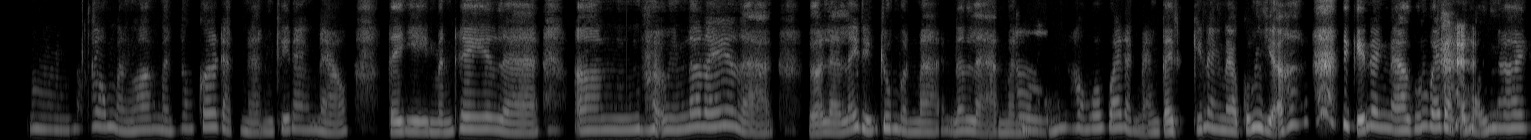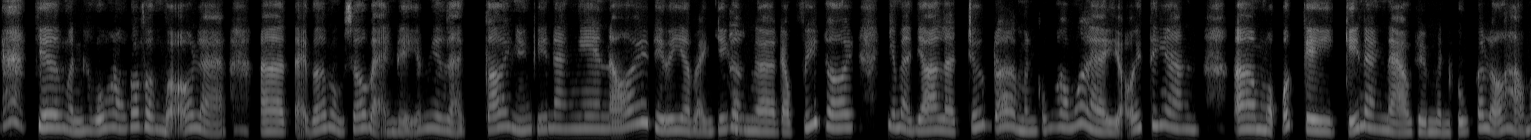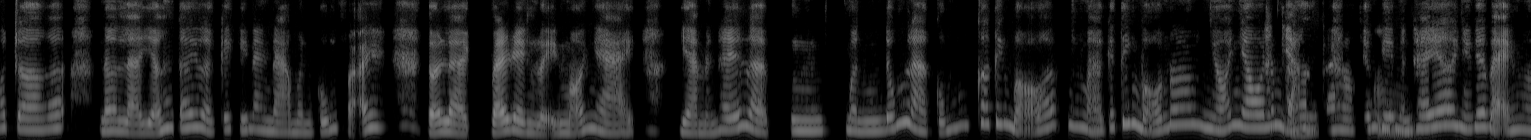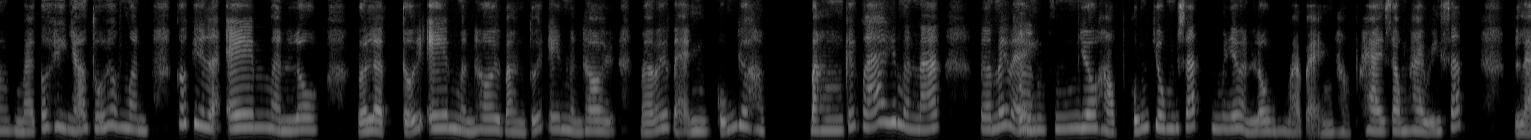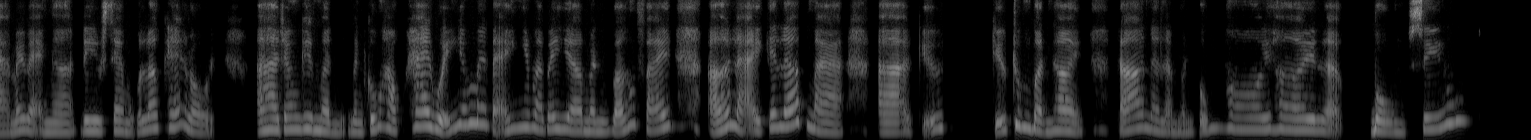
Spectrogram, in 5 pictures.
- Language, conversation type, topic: Vietnamese, advice, Tại sao tôi tiến bộ chậm dù nỗ lực đều đặn?
- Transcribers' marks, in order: tapping; laugh; laughing while speaking: "dở"; laugh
